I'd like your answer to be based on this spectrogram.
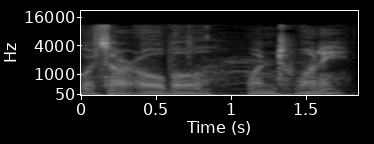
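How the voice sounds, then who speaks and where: Low, flat-voiced man with a stuffy nose. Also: moderate pace, a little hiss or hum. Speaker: gamer. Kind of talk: casual gameplay commentary.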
